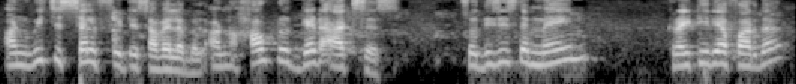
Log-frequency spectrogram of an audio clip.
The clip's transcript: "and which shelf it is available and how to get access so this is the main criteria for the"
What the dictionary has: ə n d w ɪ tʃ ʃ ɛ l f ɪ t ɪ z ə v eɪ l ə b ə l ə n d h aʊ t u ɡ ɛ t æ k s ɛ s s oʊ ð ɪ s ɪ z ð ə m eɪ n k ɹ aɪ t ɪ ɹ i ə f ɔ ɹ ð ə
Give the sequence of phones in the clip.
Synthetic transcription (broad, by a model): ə n d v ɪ tʃ s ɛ l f ɪ t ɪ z ə v eɪ l ə b ə l ə n d h aʊ t u ɡ ɛ t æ k s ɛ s s oʊ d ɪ s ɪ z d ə m eɪ n k ɹ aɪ t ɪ ɹ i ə f ɔ ɹ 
